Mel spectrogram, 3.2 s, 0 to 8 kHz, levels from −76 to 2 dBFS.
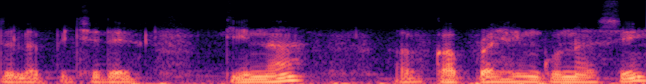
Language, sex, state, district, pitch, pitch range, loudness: Nagamese, male, Nagaland, Kohima, 90 Hz, 85-95 Hz, -16 LUFS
